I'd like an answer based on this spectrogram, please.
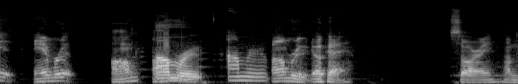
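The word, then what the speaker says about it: Amrut: Amarut.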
